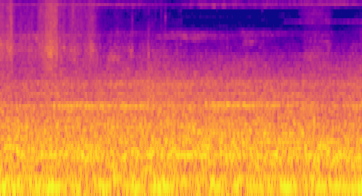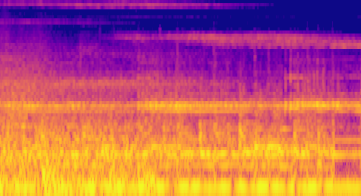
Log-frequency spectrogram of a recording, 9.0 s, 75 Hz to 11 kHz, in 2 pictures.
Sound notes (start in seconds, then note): 3.6 Morales breathing heavy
